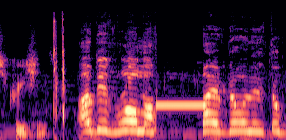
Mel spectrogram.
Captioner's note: beeping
